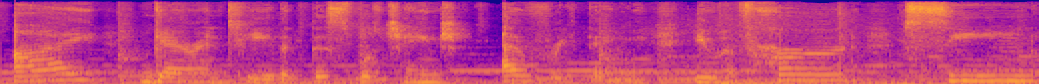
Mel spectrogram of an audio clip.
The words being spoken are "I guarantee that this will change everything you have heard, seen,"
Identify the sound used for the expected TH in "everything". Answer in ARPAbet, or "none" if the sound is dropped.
TH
